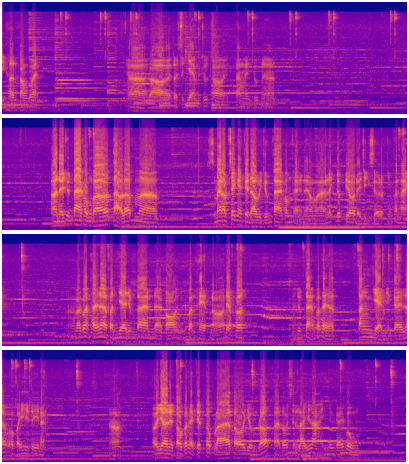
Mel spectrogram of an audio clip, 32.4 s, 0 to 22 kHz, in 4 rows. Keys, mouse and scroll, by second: 2.1 ctrl+space, 2.4 ctrl+click, 2.6 ctrl+space, 3.5 click, 15.2 click, 16.0-16.8 alt+scroll down 1, 16.8-17.4 alt+scroll up 1, 18.3-18.8 scroll, 18.8 alt+scroll down 1, 19.7-23.3 drag, 23.3 ctrl+space, 23.6 ctrl+click, 23.7 ctrl+space, 23.8 ctrl+click, 23.9 ctrl+space, 25.2-25.9 alt+scroll down 1, 26.6 click, 28.4 alt+scroll up 1, 29.7-31.0 drag, 31.0 alt+right click, 31.7 click.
